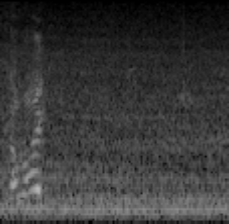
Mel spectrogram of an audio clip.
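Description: A steady low mechanical hum, with a short burst of a person's voice at the start.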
